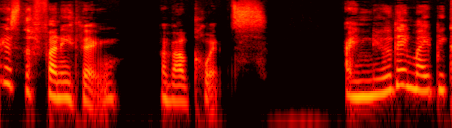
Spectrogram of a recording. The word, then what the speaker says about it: Quince: Quince, it rhymes with Prince.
